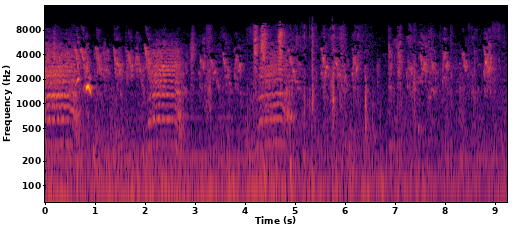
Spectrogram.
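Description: A goat bleating three times, each call short and wavering, about two seconds apart. A sharp click near the end of the first bleat is the loudest sound, and light scattered clicks and taps follow in the second half.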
